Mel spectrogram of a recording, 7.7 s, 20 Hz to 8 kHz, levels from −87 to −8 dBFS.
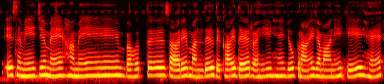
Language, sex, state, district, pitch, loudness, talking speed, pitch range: Hindi, female, Rajasthan, Nagaur, 220 Hz, -30 LUFS, 150 wpm, 205-230 Hz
